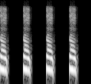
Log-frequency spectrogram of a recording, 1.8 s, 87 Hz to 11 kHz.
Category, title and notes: Speech > Solo speech
BrazilFunk Vocal Chop One-shot 22 130bpm
FX, One-shot, BrazilFunk, Vocal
